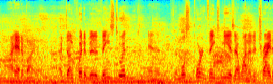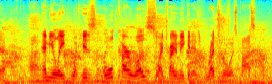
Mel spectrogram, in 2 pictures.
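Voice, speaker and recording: A man with an American accent speaks at a fairly quick pace. Music plays in the background, and the room echo is audible. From Wisconsin. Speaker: car owner at a car show. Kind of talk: casual interview.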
